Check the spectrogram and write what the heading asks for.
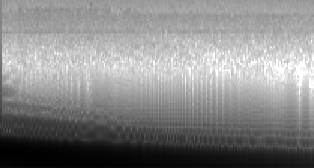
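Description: Deep synthesized bass tone of an outro sting, slowly sinking in pitch and fading away.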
